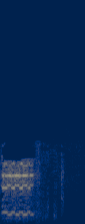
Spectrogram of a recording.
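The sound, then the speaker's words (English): A telephone ringing, one short burst of a steady electronic ring tone that cuts off after about half a second and leaves a faint fading trail. “My other phone is ringing. Hold on a second. I have to pick it up and hang it up.”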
